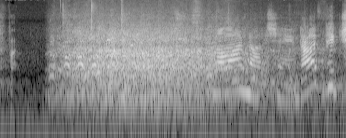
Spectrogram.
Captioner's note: laughter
